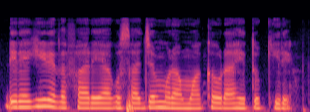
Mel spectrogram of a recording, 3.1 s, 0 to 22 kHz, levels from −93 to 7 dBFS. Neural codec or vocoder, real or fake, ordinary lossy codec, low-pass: none; real; none; 10.8 kHz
